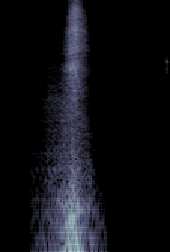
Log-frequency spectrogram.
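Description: A whoosh sound effect from a logo intro animation, swelling in and fading out over about a second, with a deep low hit at its peak about a second in.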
